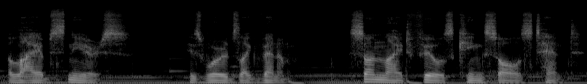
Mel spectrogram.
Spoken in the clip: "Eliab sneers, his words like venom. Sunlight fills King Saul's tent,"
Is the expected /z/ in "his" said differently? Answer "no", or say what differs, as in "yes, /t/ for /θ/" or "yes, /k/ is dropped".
no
